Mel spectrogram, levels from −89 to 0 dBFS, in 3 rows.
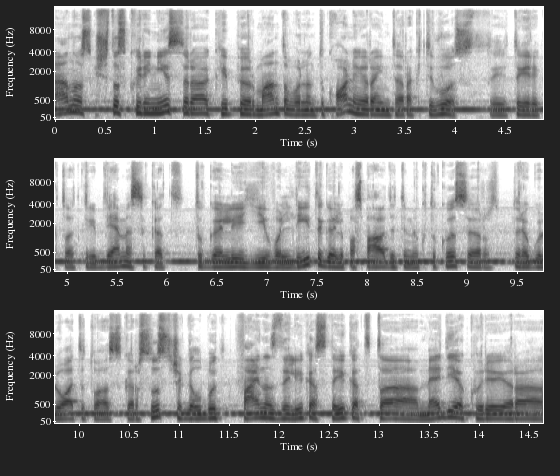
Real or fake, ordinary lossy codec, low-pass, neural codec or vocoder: real; MP3, 96 kbps; 14.4 kHz; none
